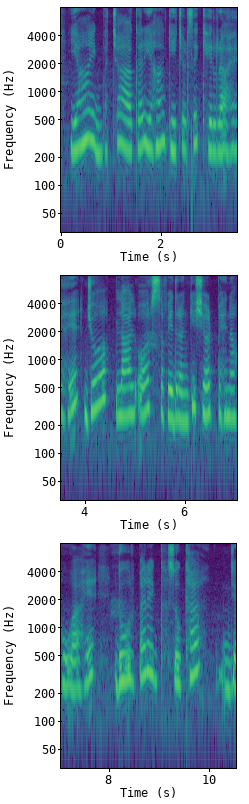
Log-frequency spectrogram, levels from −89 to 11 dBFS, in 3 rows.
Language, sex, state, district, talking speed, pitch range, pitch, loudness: Hindi, female, Bihar, Madhepura, 140 wpm, 235-290 Hz, 255 Hz, -19 LUFS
